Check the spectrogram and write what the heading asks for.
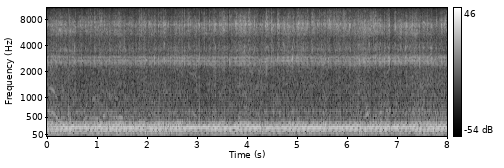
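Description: A vehicle engine running steadily at idle, close by, its pitch holding level without revving.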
